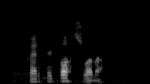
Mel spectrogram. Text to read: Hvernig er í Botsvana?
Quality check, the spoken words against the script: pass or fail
pass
